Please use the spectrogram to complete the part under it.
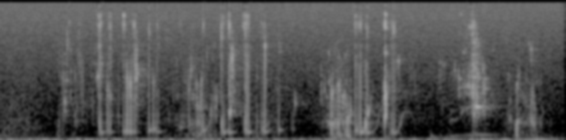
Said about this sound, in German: Ich muss noch kurz einen Schluck trinken.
